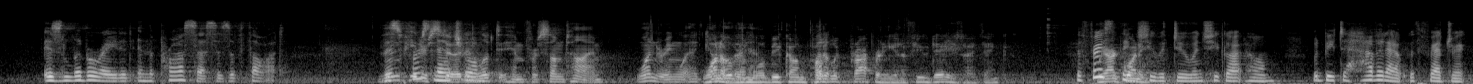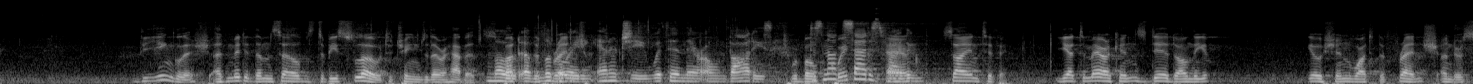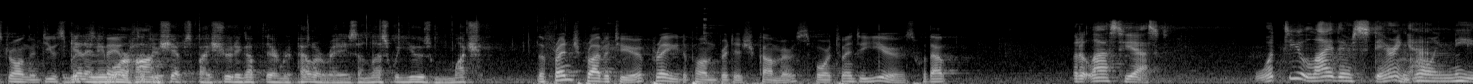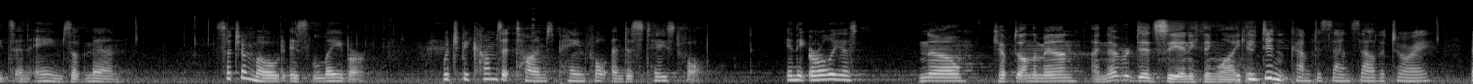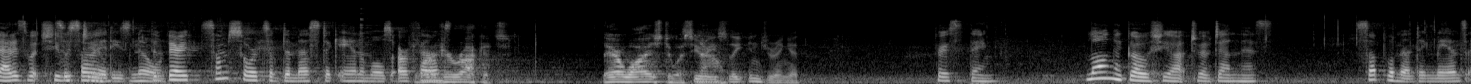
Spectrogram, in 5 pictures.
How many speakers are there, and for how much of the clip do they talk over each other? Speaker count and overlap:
5, about 13%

